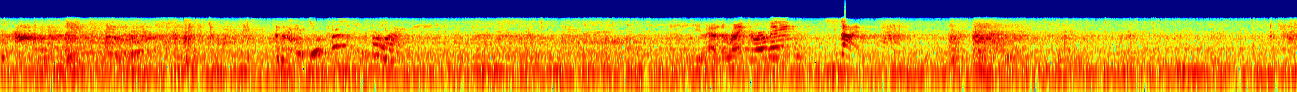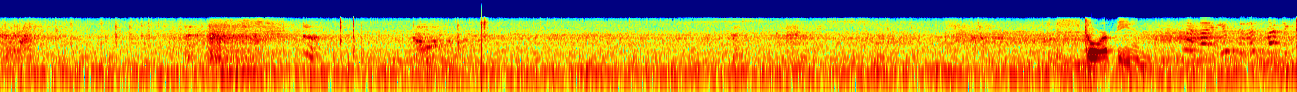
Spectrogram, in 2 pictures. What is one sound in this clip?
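Video game sound effects whoosh and chime from a television speaker.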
